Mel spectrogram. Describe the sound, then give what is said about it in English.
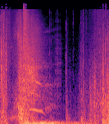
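A heavy, dull punch sound effect: a loud, low thud lasting about half a second, followed by a brief pause and a fainter second thump, with no voices. “Or maybe they add like a punching sound if the punch isn't loud enough in the stunt scene.”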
